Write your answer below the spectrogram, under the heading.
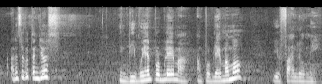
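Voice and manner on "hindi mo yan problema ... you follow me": low, unhurried divine answer; God's calm reply. Acted. God answering a worried future minister, low calm authority. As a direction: drop low and settle the matter.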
